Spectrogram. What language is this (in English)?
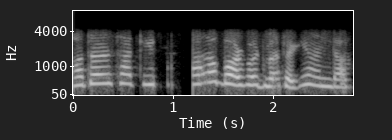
Nepali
